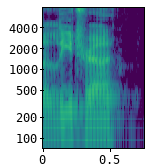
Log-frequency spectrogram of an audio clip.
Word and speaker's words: elytra: And if you think about like a ladybug or a ladybird beetle, the elytra that you mentioned, or as you pronounce it, elytra, there's many different pronunciations.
